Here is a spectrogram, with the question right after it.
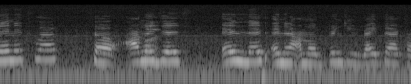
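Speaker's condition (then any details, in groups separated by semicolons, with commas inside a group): Cerebral palsy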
